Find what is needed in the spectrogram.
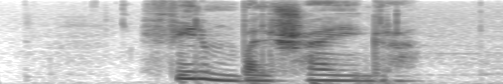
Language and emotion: Russian, neutral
